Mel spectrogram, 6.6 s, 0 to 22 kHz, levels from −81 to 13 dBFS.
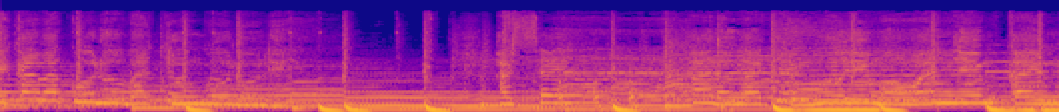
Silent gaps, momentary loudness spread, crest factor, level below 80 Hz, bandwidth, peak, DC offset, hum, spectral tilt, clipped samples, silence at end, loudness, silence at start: none; 5 LU; 12 dB; -16 dBFS; 15.5 kHz; 0 dBFS; under 0.1%; none; -6 dB/octave; under 0.1%; 0 s; -14 LUFS; 0 s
